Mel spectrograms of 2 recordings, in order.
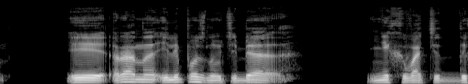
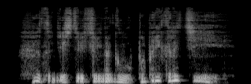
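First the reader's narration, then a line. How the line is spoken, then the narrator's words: Hiss. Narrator (Russian): прошипел он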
